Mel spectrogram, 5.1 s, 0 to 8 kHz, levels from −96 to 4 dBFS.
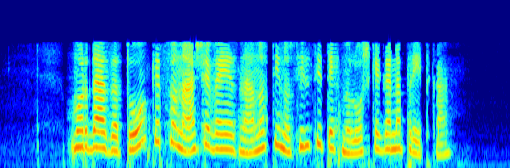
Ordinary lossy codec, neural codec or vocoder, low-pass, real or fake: AAC, 16 kbps; none; 7.2 kHz; real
